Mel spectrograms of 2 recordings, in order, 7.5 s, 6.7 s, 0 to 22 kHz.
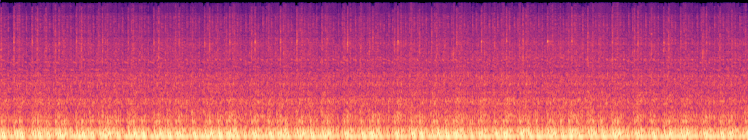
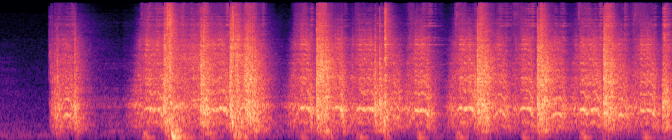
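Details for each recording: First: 1985 Harley FXRS Evo just restarted after reassembly: steady, even low V-twin lope at idle, no misses or stumbles; normal idle. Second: Cold 1985 Harley FXRS Evo, not run for three or four days, during carb jetting: soft, burbling, uneven exhaust pulses instead of a crisp note, with black smoke and eye-burning fumes; the carburettor is running too rich.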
